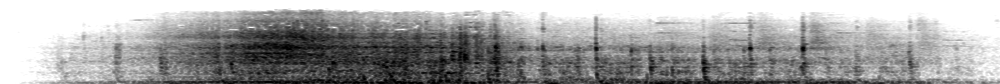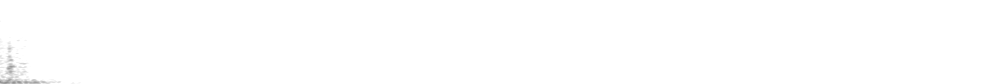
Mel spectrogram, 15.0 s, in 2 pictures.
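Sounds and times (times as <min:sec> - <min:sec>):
train rumbling past: 0:00.2 - 0:07.8
wheels clicking on rails: 0:00.3 - 0:07.6.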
